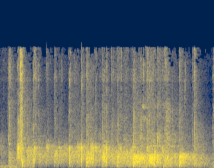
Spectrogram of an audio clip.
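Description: Audience applauding: many hands clapping, swelling and then fading out near the end.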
